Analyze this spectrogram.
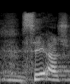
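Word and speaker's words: Schueberfouer: Alors Schubert-Foire, ça s'écrit comme ça se prononce, hein. Chuberfour.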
